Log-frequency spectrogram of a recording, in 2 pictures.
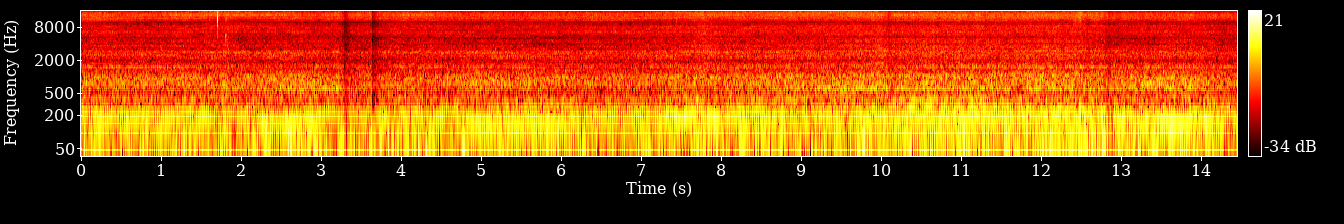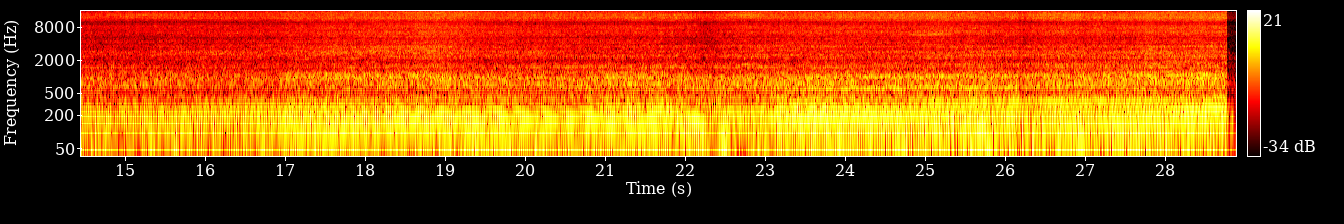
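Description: Honda Shadow 125's small V-twin engine running under way, heard onboard, with steady engine and road noise. Its pitch dips and then climbs again about two-thirds of the way through as the rider slows and picks up speed.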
